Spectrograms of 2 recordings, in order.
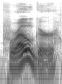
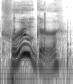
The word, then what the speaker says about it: Kroeger: You might be tempted to say Kroger, like the grocery store chain. But it is, in fact, Kroeger, like the Nightmare on Elm Street icon. Kroeger.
